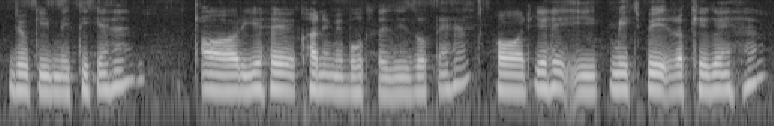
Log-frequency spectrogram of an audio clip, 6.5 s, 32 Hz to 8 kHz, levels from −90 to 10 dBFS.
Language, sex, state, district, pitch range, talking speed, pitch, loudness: Hindi, female, Uttar Pradesh, Muzaffarnagar, 150-165 Hz, 195 wpm, 160 Hz, -18 LUFS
